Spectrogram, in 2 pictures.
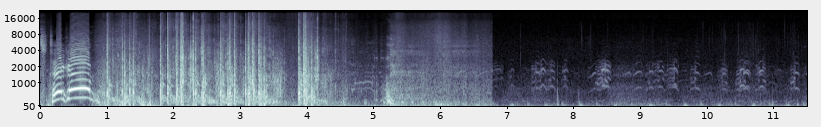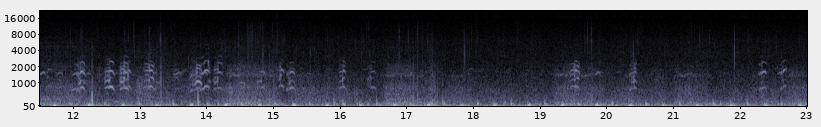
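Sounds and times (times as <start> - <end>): shotgun volley: 0.8 - 6.8.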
